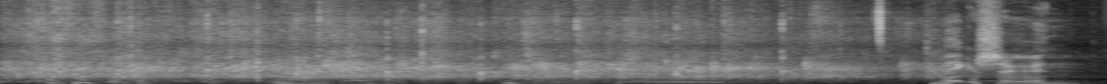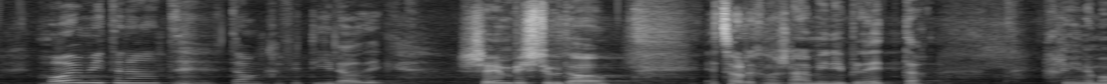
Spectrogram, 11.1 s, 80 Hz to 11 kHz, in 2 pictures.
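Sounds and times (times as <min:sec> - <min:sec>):
laughter: 0:00.0 - 0:03.8
audience applause: 0:00.0 - 0:05.2
speech: 0:00.2 - 0:03.9, 0:04.6 - 0:11.0.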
